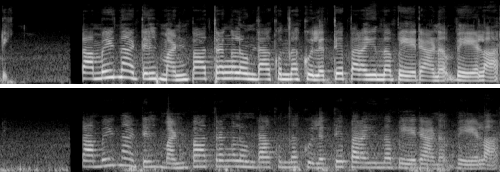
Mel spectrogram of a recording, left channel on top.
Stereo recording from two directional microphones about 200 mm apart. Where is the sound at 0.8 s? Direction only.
55° left (ahead or behind).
